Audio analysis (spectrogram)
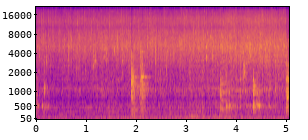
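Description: Chopped onion hits hot oil in a pot already holding whole spice seeds, frying with a steady close sizzle and a few sharp crackles and stirring scrapes, no talking.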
